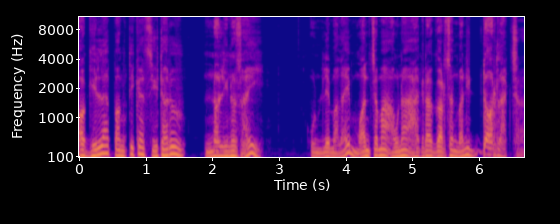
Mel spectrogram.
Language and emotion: Nepali, fearful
